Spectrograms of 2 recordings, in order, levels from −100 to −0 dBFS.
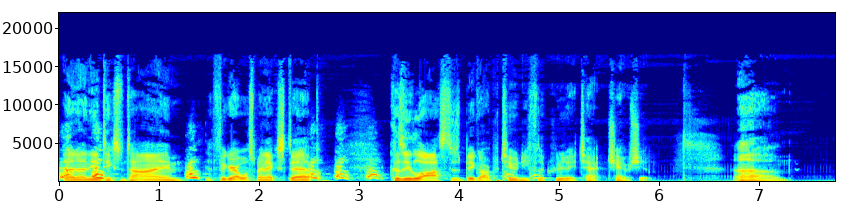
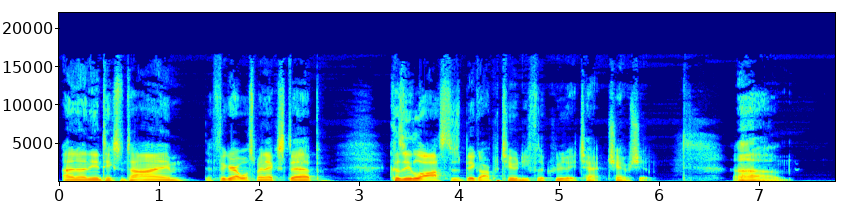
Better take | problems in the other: second | animal sounds; loud; throughout; 3 dB below the speech

